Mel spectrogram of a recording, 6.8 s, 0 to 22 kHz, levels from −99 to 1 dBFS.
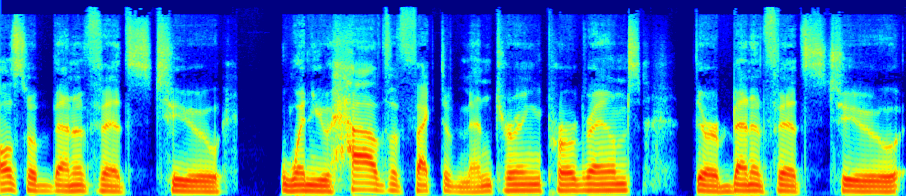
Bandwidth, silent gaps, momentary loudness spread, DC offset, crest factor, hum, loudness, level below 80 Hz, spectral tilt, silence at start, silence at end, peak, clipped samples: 18.5 kHz; none; 7 LU; 0.2%; 14 dB; none; -17 LUFS; -52 dBFS; -7 dB/octave; 0 s; 0.05 s; -2 dBFS; under 0.1%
